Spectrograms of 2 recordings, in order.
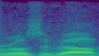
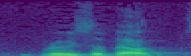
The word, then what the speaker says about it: Roosevelt: the series of bedrooms were he and Eleanor Roosevelt and his mother lived over the number of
